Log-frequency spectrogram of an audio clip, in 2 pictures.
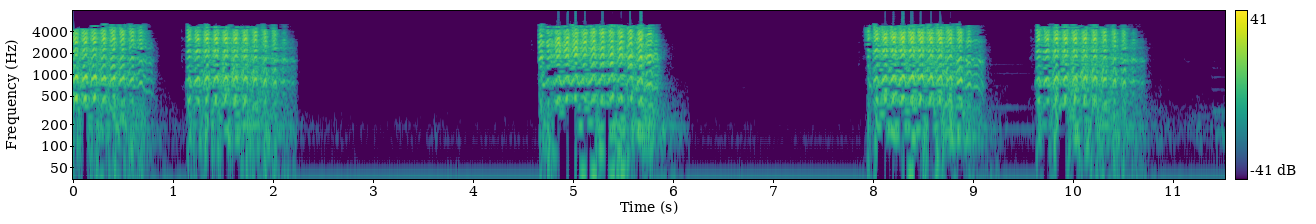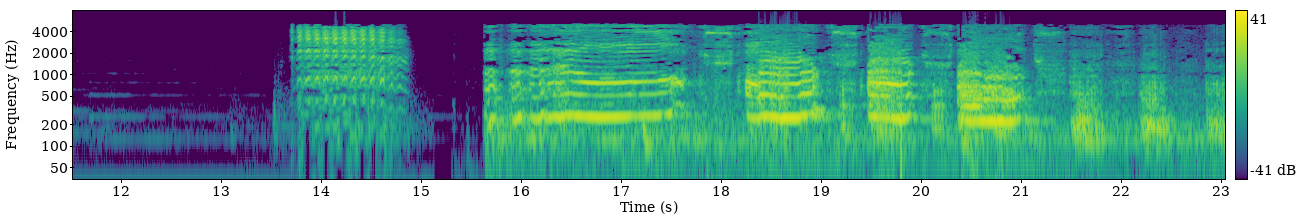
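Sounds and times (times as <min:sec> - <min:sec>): donkeys braying: 0:15.6 - 0:23.0.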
